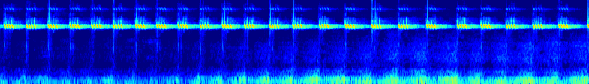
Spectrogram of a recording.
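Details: Loud, clear jangkrik cricket chirping: bright high-pitched pulses repeated roughly four per second without pause, over a soft low background hum.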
